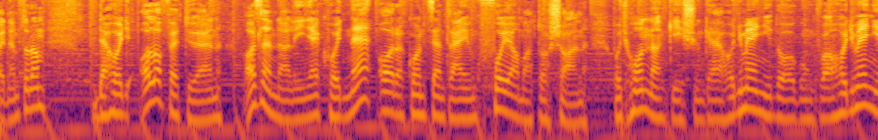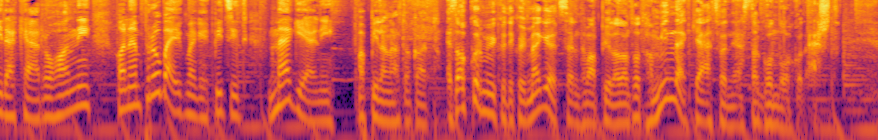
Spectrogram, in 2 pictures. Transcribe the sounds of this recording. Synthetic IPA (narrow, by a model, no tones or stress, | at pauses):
nɛmt̪ud̪o̞m | d̪ɛɦo̞ɟɒlɒpʋɛt̪øːɛn | ɒzlɛnːɛɒleːɲɛkho̞ɟnɛɒrːɒko̞nt̪sɛnt̪raːjːuŋkfo̞jɒmɒt̪o̞ʃɒn | ho̞cɦo̞nːɒŋkeːʃyŋkɛlɦo̞ɟmɛɲːid̪o̞lɡuŋkʋɒnɦo̞ɟmɛɲːiɾɛkɛlro̞ɦɒnːi | hɒnɛmproːbaːjːukmɛɡɛɟpit̪sit̪ | mɛɡeːlni | ɒpilːɒnɒt̪o̞kɒt̪ɛzɒkːo̞rmyːkød̪ikho̞ɟmɛɡeːlt̪sɛɾint̪ɛmɒpilːɒnɒt̪o̞t̪hɒmind̪ɛŋkiaːt̪ʋɛnːiɛst̪ɒɡo̞nd̪o̞lko̞d̪a̰ːʃt̪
